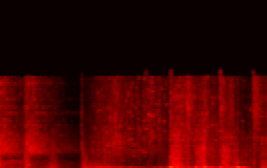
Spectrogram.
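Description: TV series theme music over the credits. A hit rings out and fades, a sudden noisy crash comes in about a second in, and a steady beat with bass begins about halfway through.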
